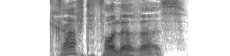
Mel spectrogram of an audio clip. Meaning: strong/mixed nominative/accusative neuter singular comparative degree of kraftvoll
- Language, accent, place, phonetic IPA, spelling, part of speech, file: German, Germany, Berlin, [ˈkʁaftˌfɔləʁəs], kraftvolleres, adjective, De-kraftvolleres.ogg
